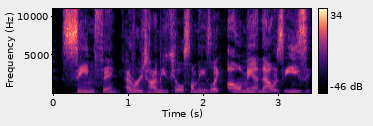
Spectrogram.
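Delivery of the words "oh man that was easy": acted cocky, smug, arrogant boasting. Retelling what Atreus says after each kill: imitating arrogant Atreus. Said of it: "now he's acting all arrogant".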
